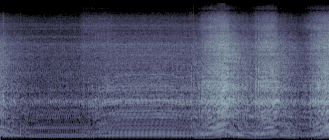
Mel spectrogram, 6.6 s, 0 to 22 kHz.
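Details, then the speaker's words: 1974 Honda CB350F four-cylinder revived after 20+ years sitting: stumbling, off-beat exhaust at idle and revs with one pulse missing. Runs on three cylinders with spark on all four. The No. 3 carburetor seems to get no fuel, since sprayed fluid ignites instantly, so it is a carb issue. "on three cylinders seems like number three carburetor is not getting fuel when we spray fluid in there it ignites instantly so it's definitely a carb issue there"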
